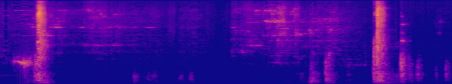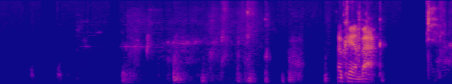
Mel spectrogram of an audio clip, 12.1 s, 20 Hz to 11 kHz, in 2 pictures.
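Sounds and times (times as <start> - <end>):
soft knocks and thumps: 4.2 - 6.1, 7.7 - 11.2.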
